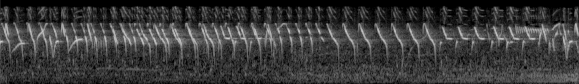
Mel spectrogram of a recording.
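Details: Canaries in a competitive singing bout, used to spur other canaries into song. Fast rolling trills of sharp descending chirps run nonstop, broken by a few brief whistled notes.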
